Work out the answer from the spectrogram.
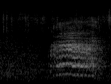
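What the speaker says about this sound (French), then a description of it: "Mon chat." A house cat gives a single short, fairly faint meow, heard on its own at close range in a quiet room.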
